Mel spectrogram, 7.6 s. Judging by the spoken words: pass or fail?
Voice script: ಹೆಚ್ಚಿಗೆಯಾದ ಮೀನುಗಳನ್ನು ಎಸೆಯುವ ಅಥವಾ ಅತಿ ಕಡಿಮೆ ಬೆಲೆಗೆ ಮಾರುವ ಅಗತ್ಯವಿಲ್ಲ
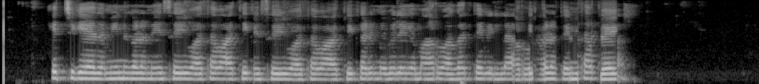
fail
